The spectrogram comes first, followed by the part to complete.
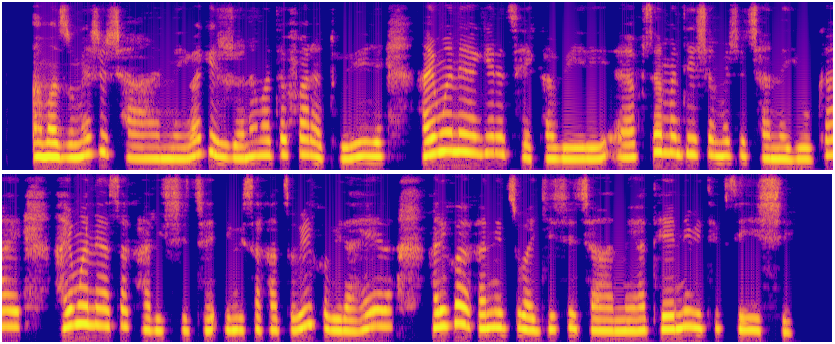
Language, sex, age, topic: Rundi, female, 25-35, education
